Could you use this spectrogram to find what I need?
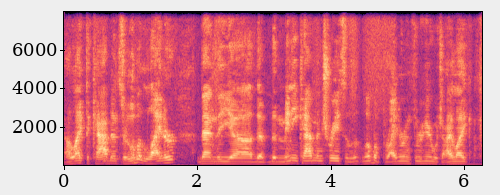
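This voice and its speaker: Over music in the background, a man speaks at a very fast pace with ordinary pitch variation. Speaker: presenter. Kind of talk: product walkthrough tour. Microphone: camera far.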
